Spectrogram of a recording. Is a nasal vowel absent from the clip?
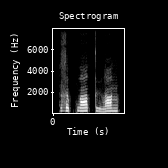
yes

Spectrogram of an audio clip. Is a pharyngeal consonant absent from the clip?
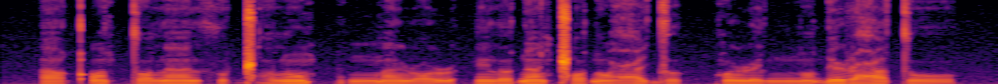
no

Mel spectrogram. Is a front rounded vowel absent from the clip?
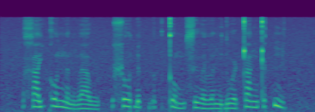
yes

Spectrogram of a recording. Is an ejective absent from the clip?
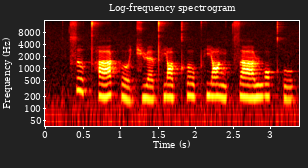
yes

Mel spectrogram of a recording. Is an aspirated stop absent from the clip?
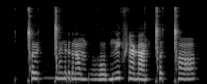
yes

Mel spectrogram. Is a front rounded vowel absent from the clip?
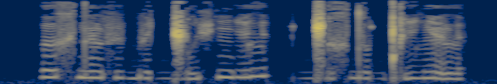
no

